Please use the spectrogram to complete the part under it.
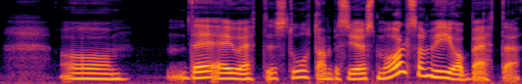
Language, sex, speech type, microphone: Norwegian, female, spontaneous, Shure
